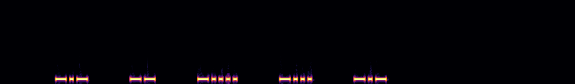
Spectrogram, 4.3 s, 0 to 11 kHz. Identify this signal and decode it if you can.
Morse code, heard as a keyed tone, about 46 wpm, spaced as for 21 wpm, 700 Hz. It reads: KM6BK
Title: USA Call Signs - 5 Characters - 4x Character Spacing - 45wpm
